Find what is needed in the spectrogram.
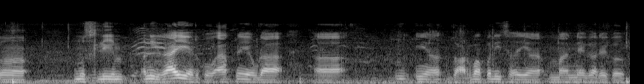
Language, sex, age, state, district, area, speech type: Nepali, male, 45-60, West Bengal, Jalpaiguri, urban, spontaneous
